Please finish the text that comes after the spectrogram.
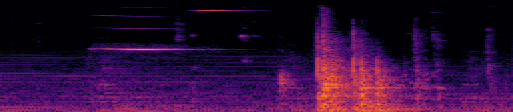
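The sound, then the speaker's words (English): A door opens with a faint high squeak, followed by a solid clunk and a short rattling scrape of the latch or frame, then quiet. “Get the door, Alex.”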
